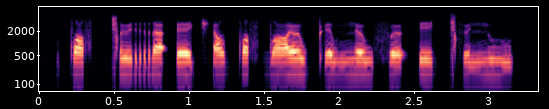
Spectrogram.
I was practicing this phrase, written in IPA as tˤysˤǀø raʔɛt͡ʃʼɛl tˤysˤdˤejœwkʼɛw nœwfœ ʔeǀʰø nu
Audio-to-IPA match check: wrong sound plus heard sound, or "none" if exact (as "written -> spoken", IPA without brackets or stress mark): none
